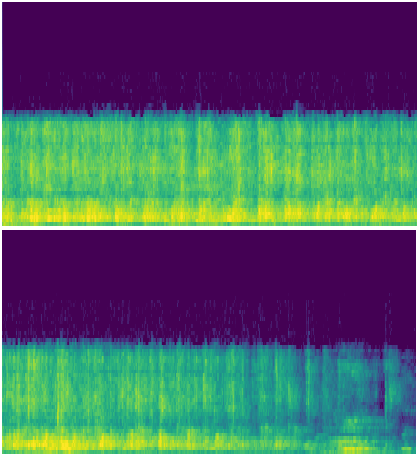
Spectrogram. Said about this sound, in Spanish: De un aplauso fuerte al Eterno, que Él vive para siempre.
